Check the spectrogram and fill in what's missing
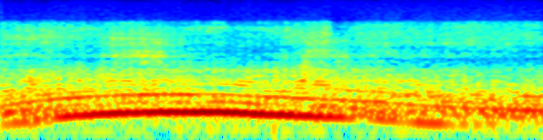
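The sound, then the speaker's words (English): A loud, steady engine roar with a low droning hum that rises and holds, from powerful boat engines running full astern as the boat docks at a wharf in the rain. No voices. “All back full.”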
